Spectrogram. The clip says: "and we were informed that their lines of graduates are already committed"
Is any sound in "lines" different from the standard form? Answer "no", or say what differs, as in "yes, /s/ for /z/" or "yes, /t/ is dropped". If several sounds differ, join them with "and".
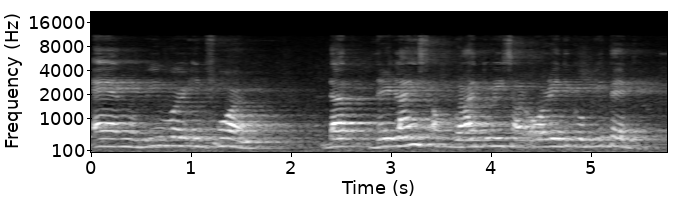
yes, /s/ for /z/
